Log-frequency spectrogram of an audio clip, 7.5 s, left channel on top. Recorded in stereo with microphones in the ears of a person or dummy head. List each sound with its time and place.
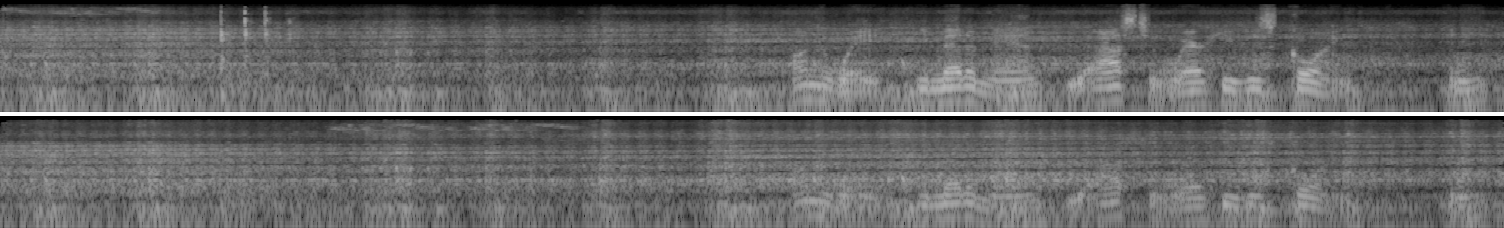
0.0 s a motorcycle: 20° right (ahead or behind); by 7.5 s 60° right (ahead or behind)
1.1 s a dropped coin: 65° left (ahead or behind)
4.0 s a man speaking: 70° left (ahead or behind)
